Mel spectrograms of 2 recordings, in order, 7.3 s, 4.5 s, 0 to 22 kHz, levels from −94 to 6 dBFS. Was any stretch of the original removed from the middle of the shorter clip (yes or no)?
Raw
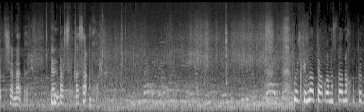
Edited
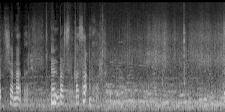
yes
